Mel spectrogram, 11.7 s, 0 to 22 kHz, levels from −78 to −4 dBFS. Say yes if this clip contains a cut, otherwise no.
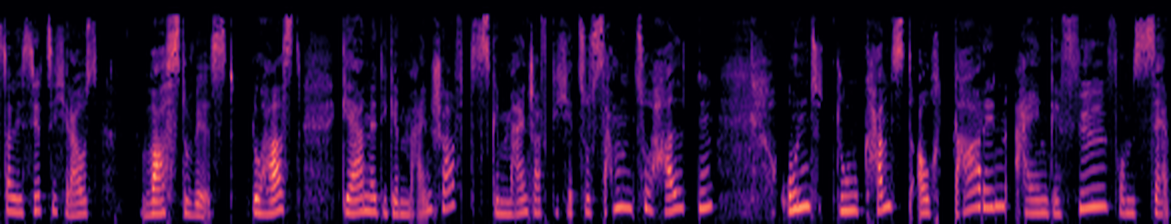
yes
